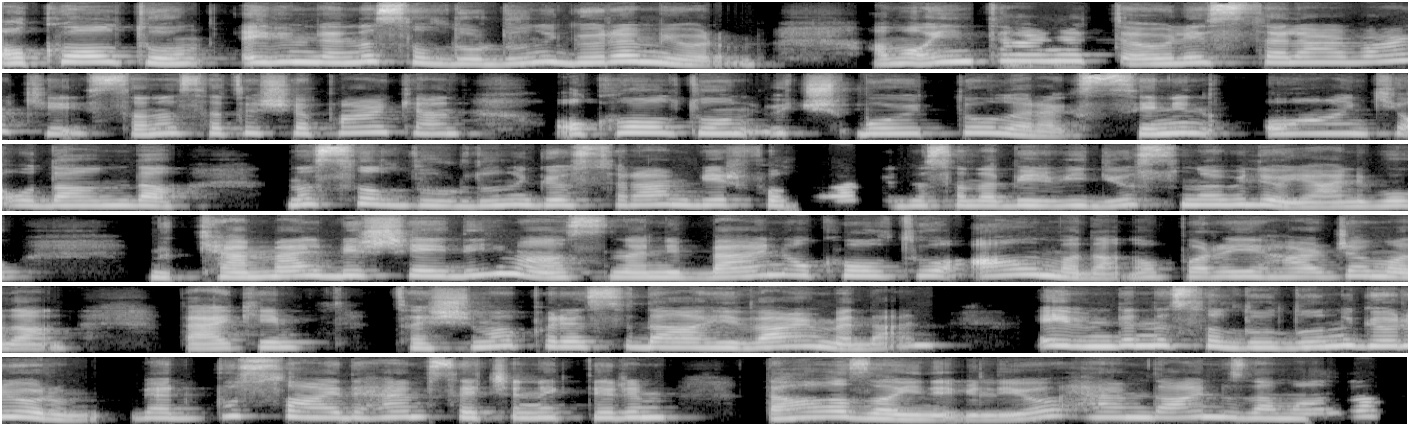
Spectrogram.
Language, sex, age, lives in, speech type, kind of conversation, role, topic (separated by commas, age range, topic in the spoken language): Turkish, female, 25-29, Italy, conversation, unstructured, none, Online alışveriş mi yoksa mağazadan alışveriş mi daha pratiktir?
